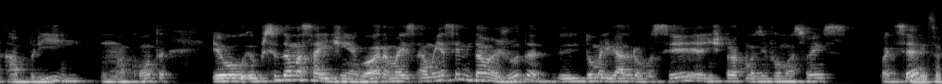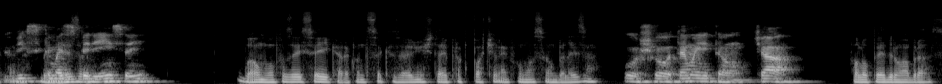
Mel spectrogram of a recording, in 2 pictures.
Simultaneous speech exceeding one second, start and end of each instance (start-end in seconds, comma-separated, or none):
9.1-10.4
